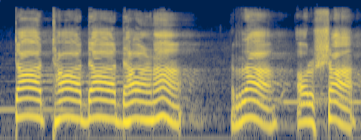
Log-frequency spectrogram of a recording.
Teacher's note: री टू अर्थात टवर्ग, टा ठा डा ढाणा रा और शा ये मूर्धन्य वर्ण हैं, इनका उच्चारण स्थान मूर्धा है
